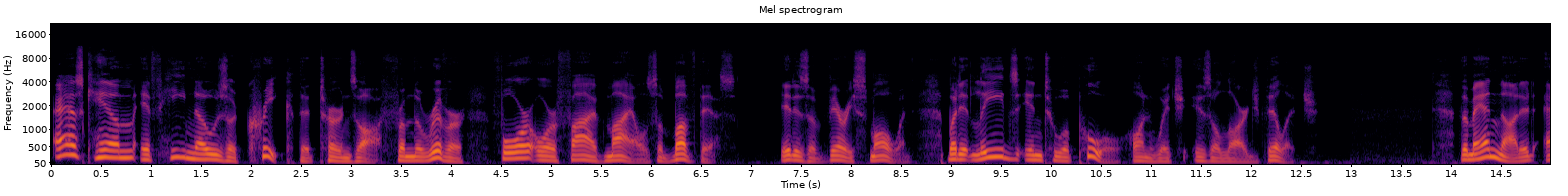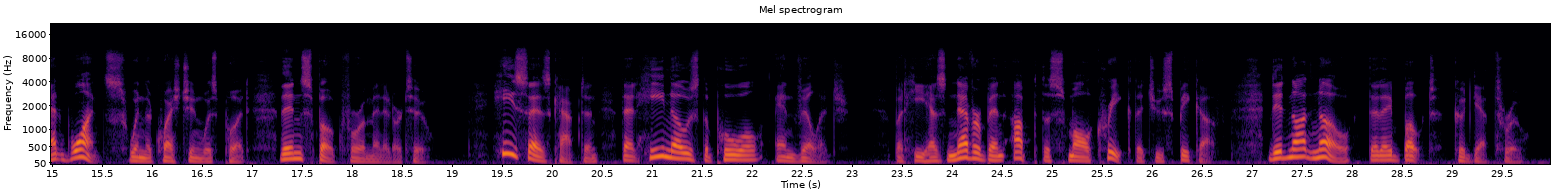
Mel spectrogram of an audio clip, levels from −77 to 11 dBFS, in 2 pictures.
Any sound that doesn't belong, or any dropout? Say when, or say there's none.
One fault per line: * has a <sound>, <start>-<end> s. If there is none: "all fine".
all fine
